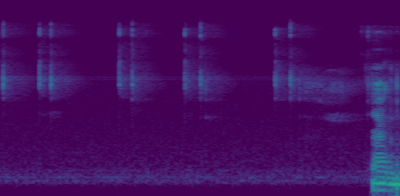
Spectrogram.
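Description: About eight short sharp clicks, mostly in close pairs, each placing a dot with the pen tool of an interactive whiteboard program.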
